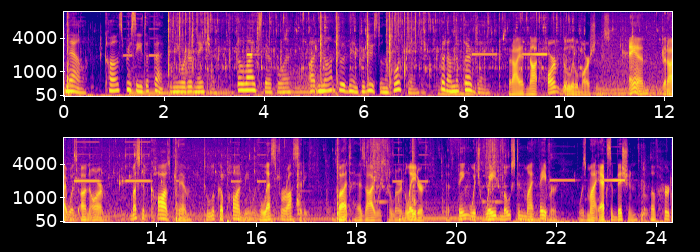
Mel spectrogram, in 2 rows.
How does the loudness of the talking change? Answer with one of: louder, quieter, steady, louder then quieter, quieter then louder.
steady.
